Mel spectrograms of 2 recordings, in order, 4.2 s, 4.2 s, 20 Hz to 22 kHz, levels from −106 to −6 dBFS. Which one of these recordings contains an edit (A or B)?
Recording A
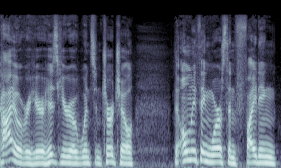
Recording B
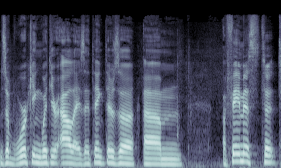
B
